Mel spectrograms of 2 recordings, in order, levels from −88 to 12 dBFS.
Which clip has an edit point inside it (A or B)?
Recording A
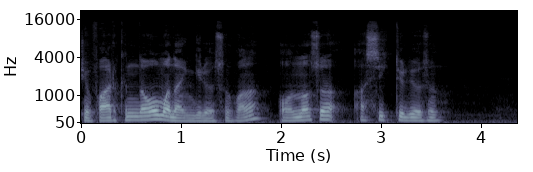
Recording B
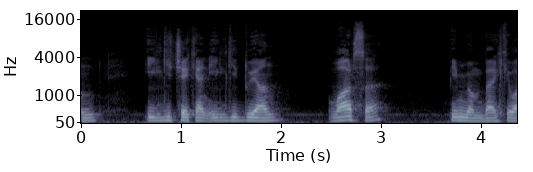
A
